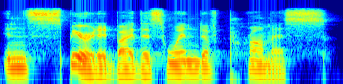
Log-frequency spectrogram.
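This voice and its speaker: Male audiobook narrator, very unhurried, medium pitch, deliberate phrasing, dramatic literary reading. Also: lively intonation, a little mellow. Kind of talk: dramatic scripted reading of a classic novel.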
